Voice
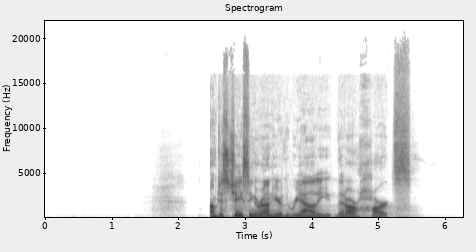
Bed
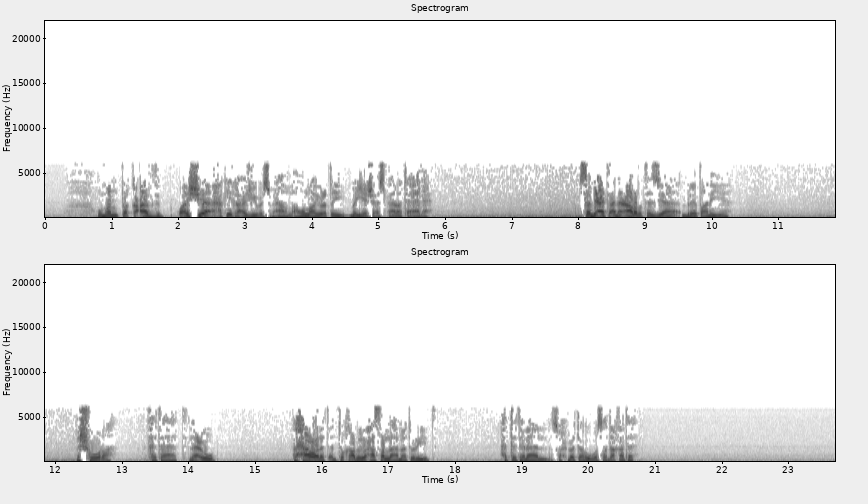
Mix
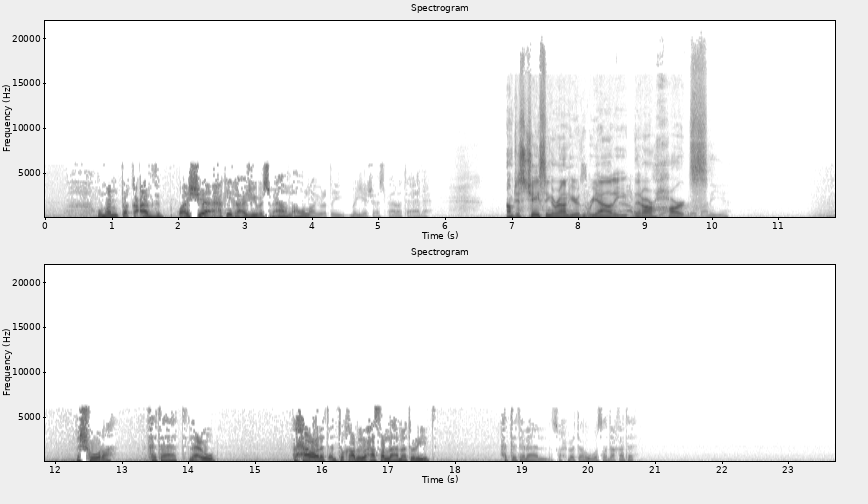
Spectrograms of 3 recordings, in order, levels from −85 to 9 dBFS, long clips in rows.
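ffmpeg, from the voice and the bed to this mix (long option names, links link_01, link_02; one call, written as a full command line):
ffmpeg -i stem1.wav -i stem2.wav -filter_complex "[0:a]adelay=4450,volume=-5.5dB[link_01];[1:a]volume=18.5dB,afade=type=out:start_time=3.55:duration=0.51:silence=0.0794328,afade=type=in:start_time=11.41:duration=1.08:silence=0.0630957,afade=type=out:start_time=17.37:duration=1.85:silence=0.158489[link_02];[link_01][link_02]amix=inputs=2:normalize=0" out.wav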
